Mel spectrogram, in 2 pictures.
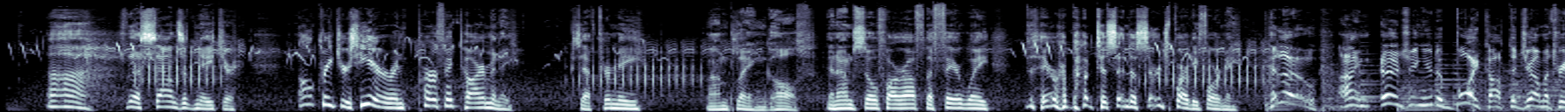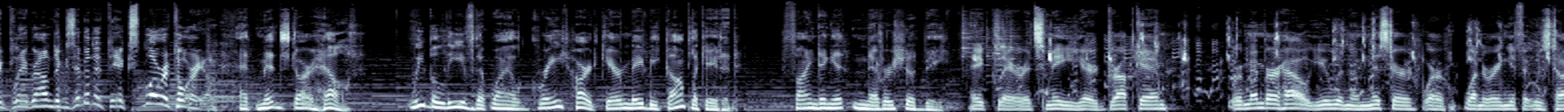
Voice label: Commercial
